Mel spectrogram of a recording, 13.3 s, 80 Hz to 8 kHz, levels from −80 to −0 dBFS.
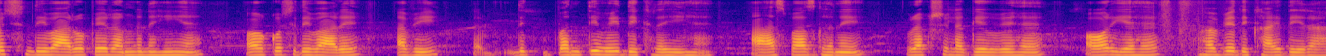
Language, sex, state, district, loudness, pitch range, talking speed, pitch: Hindi, female, Chhattisgarh, Raigarh, -19 LUFS, 155-170 Hz, 135 wpm, 160 Hz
